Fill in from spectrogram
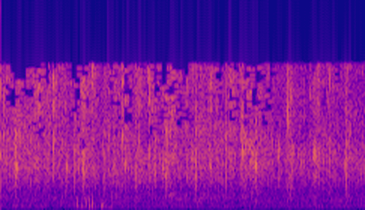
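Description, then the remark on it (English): An audience claps steadily for a few seconds during a sermon, a dense, even patter of many hands at a fairly loud level with no voices over it. “You don't clap for such things.”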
